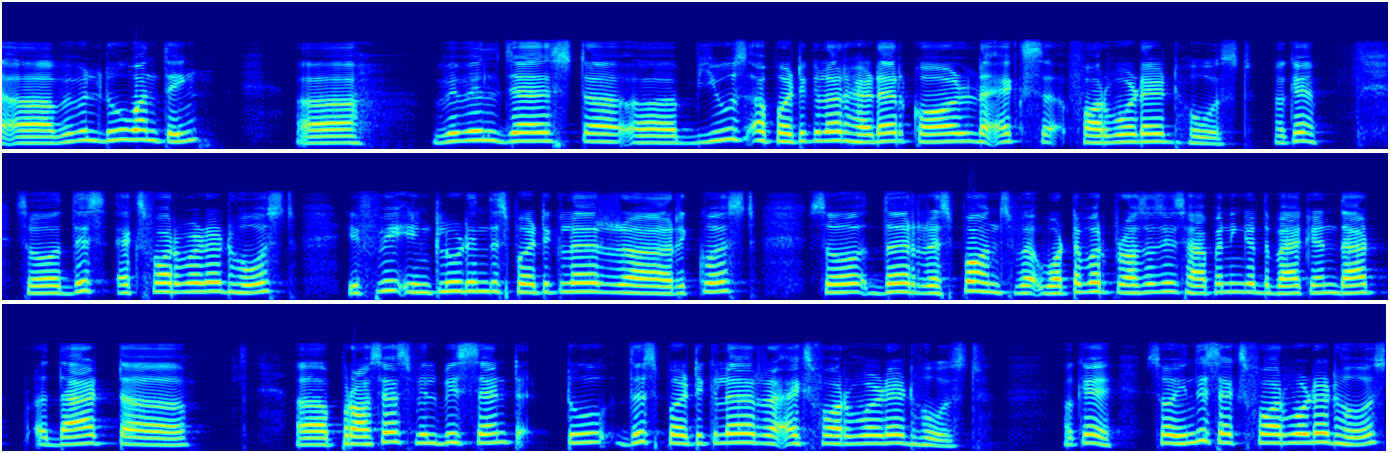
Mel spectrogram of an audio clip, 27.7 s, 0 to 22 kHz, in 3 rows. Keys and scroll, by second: 9.9 Return, 11.1-12.2 typing, 27.0-27.7 typing.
